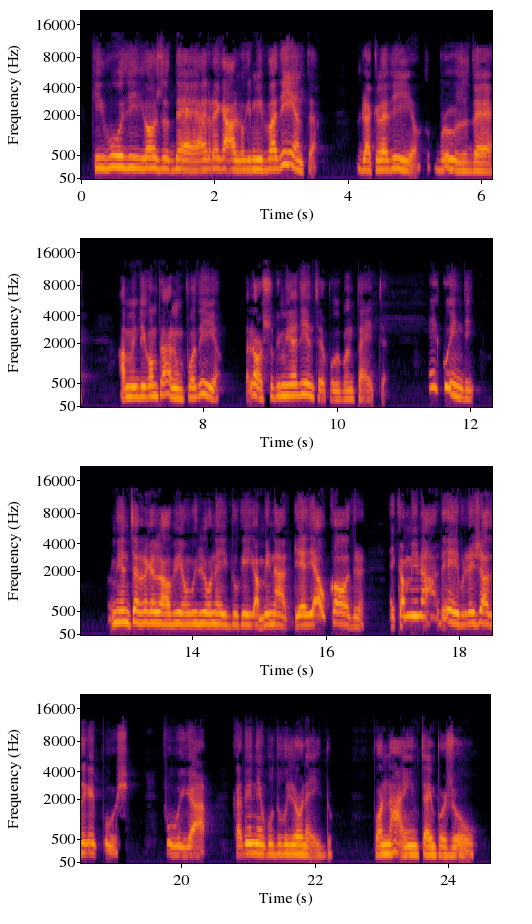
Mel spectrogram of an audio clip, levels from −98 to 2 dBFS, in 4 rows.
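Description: Nothing goes wrong anywhere in this recording; there's simply no technical fault to point to at any moment.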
